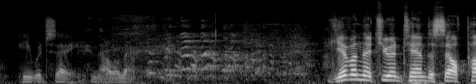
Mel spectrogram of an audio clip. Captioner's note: audience laughing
